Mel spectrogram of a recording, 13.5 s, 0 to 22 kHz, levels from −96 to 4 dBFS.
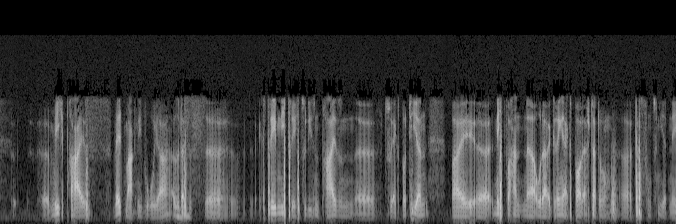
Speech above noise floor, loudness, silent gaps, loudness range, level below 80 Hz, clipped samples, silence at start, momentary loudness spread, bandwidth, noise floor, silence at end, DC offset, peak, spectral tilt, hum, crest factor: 31 dB; -26 LUFS; none; 4 LU; -68 dBFS; under 0.1%; 0.25 s; 14 LU; 11.5 kHz; -57 dBFS; 0 s; under 0.1%; -2 dBFS; -6 dB/octave; none; 24 dB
